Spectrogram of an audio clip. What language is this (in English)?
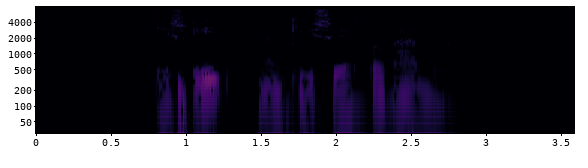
Hungarian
